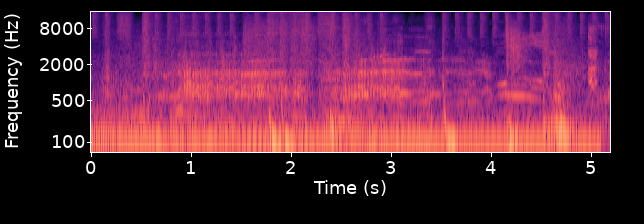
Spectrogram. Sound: man grunting

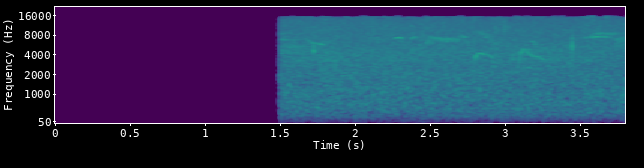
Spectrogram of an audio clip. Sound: water rippling in the distance

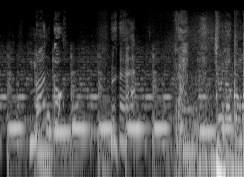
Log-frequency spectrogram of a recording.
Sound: laugh

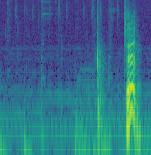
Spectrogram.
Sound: card slaps

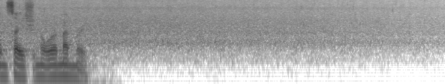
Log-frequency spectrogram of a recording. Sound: river flowing

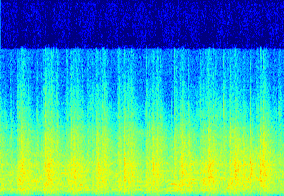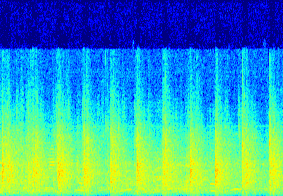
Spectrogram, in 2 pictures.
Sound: tapping on desks

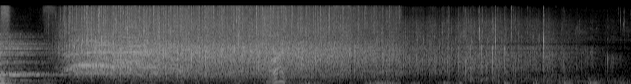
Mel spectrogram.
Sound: cheering and Applause

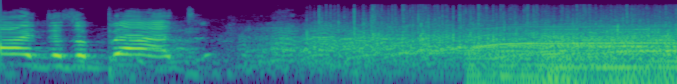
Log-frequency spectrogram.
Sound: crowd cheering

